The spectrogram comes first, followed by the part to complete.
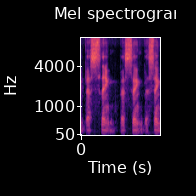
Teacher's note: now you're dropping the T and the TH and you're saying sing. · when you have ST at the end of a word, the T disappears. · the S going to a voiceless TH, the S can sort of take over and say best thing, best thing, best thing.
